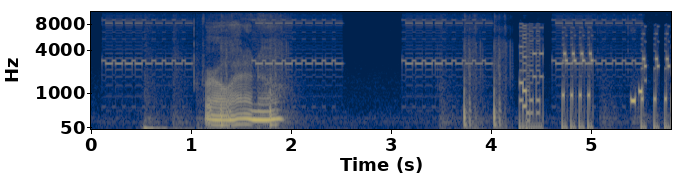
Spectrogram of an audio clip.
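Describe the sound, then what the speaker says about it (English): A phone ringing in the video game Ace Attorney Investigations, a bright repeating electronic ringtone in bursts with a pause, while a person talks over part of it. "Agent Hicks' phone, it's ringing from somewhere, sir."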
